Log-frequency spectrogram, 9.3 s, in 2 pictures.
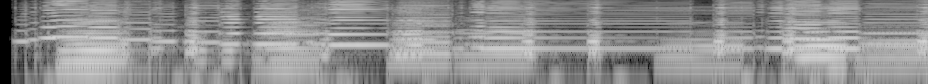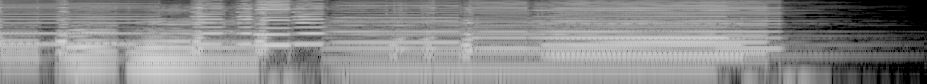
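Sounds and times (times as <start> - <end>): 
dance ringtone melody: 0.2 - 8.6.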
